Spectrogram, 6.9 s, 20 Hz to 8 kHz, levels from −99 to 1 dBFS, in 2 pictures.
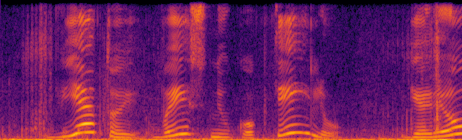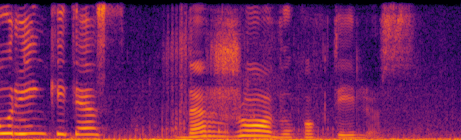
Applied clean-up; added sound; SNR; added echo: none; Purr; -2 dB; none.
